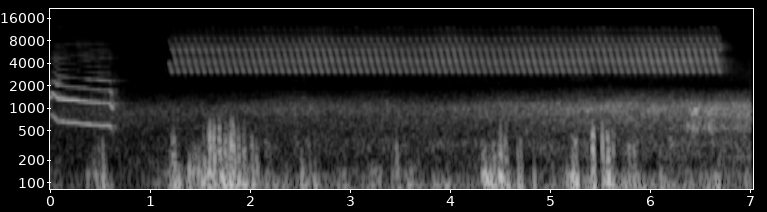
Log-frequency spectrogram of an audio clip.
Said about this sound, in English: And that noise goes on every time they're out here. All right. So the theory is that the neighbor has set up a noise alarm for his children.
